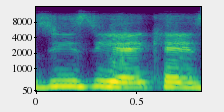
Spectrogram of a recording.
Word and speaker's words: Zzak: And everybody gets confused because it's two Z's, so they're never sure how to pronounce it. Z-Z-A-K, Zzak G.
